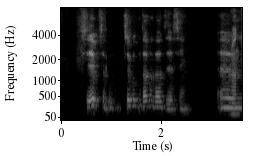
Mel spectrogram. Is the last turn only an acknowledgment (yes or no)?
no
